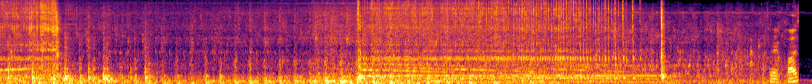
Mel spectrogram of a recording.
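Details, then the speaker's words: Whirlpool/Maytag washer not washing. Rough scraping grind with irregular clicks as the drive turns: the splutch is contacting the pulley rather than engaging. "Now the next clip is going to be a washer, and you'll hear the noise that it's making, and that is a sign that the Splutch is coming in contact with the pulley."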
